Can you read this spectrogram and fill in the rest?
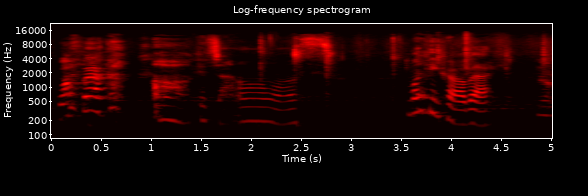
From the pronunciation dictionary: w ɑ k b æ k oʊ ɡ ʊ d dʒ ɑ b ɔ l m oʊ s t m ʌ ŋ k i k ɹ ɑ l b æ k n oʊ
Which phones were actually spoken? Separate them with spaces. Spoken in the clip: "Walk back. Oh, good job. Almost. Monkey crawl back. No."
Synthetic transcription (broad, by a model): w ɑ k b æ k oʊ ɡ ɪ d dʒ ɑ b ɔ m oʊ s m ʌ ŋ k i k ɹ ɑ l b æ k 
